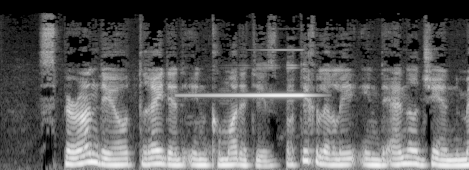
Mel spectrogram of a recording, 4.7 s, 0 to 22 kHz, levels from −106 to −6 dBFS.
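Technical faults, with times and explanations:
1.74–3.31 s, loudspeaker feedback squeal: a steady 2.2 kHz tone swells over roughly a second until it sits somewhat above the speech, because the microphone is hearing its own loudspeaker and the loop gain at that frequency exceeds one, so the tone keeps reinforcing itself.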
